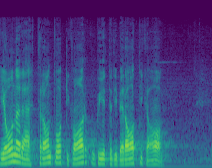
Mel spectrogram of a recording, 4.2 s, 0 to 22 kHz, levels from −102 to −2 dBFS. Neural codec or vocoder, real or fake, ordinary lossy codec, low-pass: none; real; none; 14.4 kHz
